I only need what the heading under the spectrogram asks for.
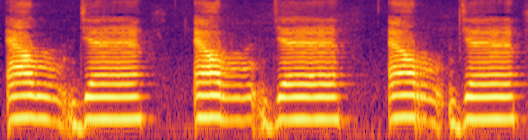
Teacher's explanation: الف مکسورہ اس کی آواز کو کھینچ رہی ہے, جیم کی آواز کو, تو 2 کاؤنٹ کے لیے آواز اوپر جائے گی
